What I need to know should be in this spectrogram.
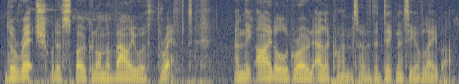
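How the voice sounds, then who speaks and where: Guy narrating an old classic novel, audiobook style, medium pitch, amateur dramatised reading. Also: steady tone, a little fast, clear, resonant tone.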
